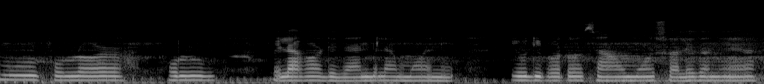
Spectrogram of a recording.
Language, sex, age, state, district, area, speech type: Assamese, female, 45-60, Assam, Sivasagar, rural, spontaneous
